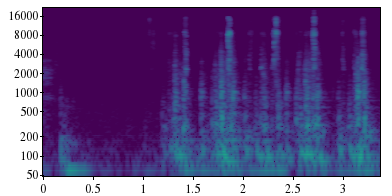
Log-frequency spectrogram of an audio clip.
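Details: Ford 8.8 TracLock limited-slip axle in a 1998 Jeep Cherokee XJ, wheel forced round by hand with the other side loaded: irregular clunks and clicks. Clicks and groans on slow turns; owner suspects the original spider gears (1/8" play on one).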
